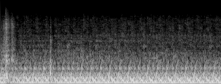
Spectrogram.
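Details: Pontiac G8 GT V8 at salvage auction, tuned, exhaust cut off: loud raw unmuffled idle with deep bark and a sharp throttle blip; raw fuel smell noted, open exhaust with no muffler.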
